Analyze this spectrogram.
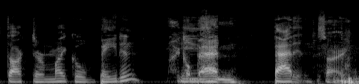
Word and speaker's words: Baden: this gentleman is Dr Michael Baden Michael bden badden sorry pronounce it B badden uh he's a forensic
